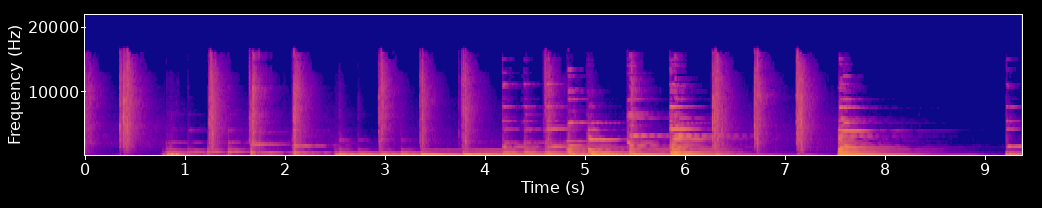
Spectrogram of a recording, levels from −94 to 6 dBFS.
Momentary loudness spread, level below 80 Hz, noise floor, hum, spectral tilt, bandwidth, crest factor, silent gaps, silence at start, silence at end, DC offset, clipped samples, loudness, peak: 14 LU; -44 dBFS; -60 dBFS; none; -4 dB/octave; 17 kHz; 22 dB; none; 0 s; 0 s; under 0.1%; under 0.1%; -30 LUFS; -8 dBFS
